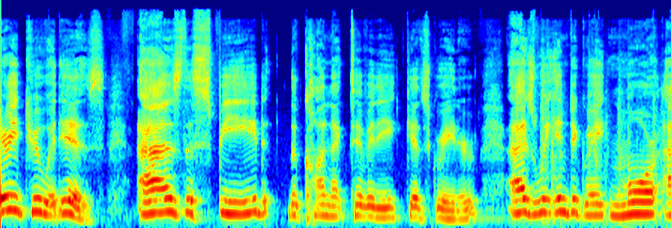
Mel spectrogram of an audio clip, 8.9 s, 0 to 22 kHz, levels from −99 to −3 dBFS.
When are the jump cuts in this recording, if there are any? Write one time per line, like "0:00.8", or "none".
none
